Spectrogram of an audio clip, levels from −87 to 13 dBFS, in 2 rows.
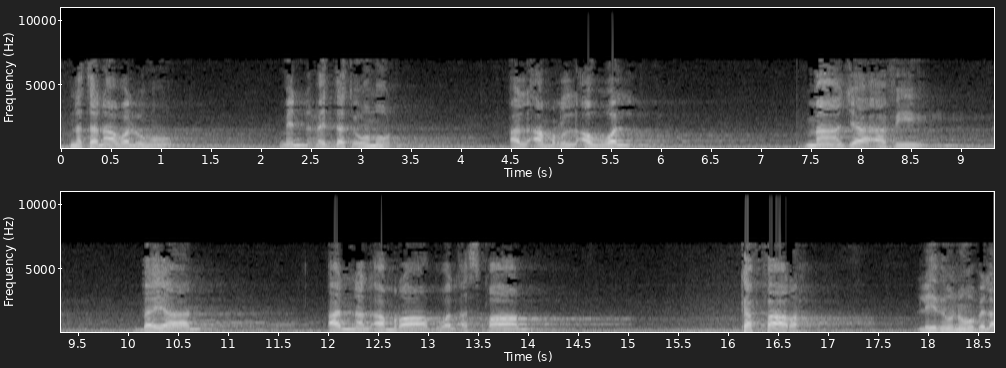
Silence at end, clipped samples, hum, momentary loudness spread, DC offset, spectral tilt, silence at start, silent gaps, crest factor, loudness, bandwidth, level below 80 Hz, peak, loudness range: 0 s; under 0.1%; none; 22 LU; under 0.1%; -6.5 dB/octave; 0 s; none; 18 dB; -15 LUFS; 7.4 kHz; -34 dBFS; 0 dBFS; 4 LU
